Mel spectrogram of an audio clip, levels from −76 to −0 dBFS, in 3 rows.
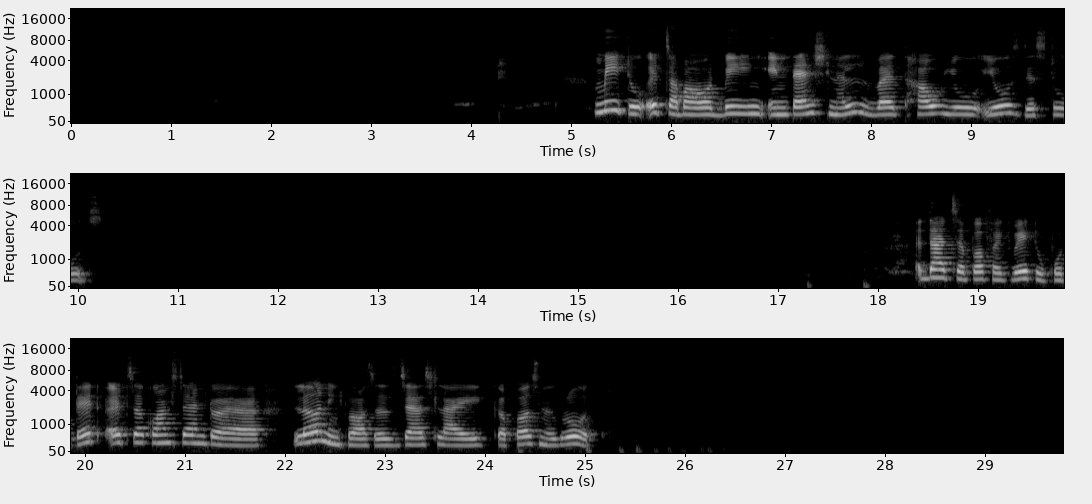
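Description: The clip is speech, and nothing is technically wrong with it.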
